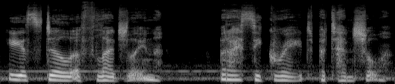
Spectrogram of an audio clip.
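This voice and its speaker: Scripted lines come from an ageless, melancholy swordswoman in a video game, with faint music behind her. Her mid-pitched voice has a creaky edge, and she speaks slowly, formally, and with fairly even intonation. The somber, cold, solemn phrases often sink into a breathy near-whisper.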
